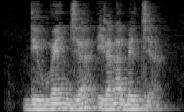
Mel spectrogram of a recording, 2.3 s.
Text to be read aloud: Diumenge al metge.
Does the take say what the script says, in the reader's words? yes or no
no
